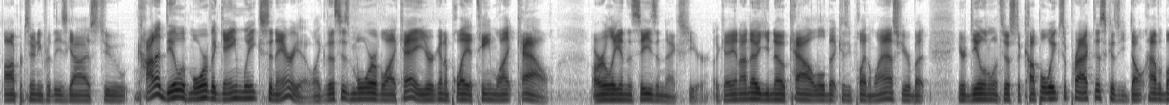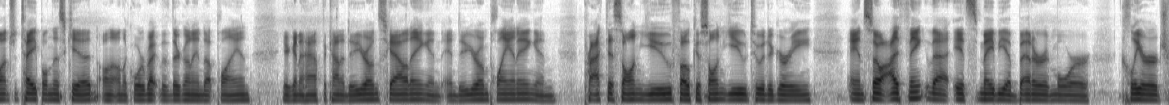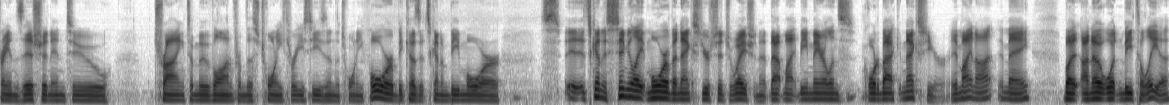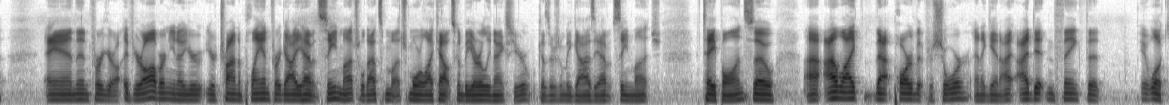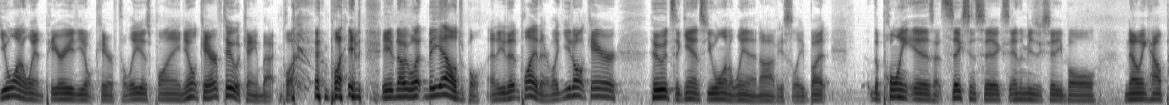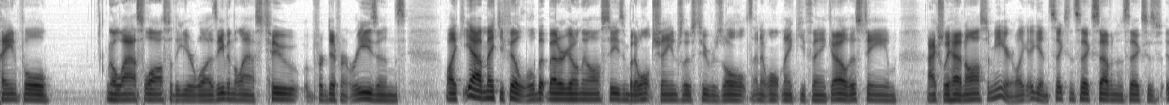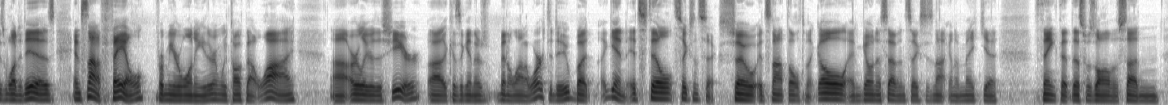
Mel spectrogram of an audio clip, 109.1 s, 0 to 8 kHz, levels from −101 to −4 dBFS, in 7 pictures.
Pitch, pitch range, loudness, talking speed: 110 Hz, 100-120 Hz, -23 LUFS, 230 wpm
